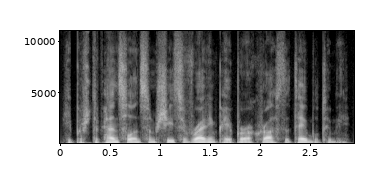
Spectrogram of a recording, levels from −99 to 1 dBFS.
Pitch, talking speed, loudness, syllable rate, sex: 85 Hz, 305 wpm, -19 LUFS, 7.0 syllables/s, male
